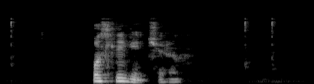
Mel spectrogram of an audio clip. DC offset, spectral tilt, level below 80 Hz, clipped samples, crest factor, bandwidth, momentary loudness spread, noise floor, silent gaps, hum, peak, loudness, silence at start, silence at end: under 0.1%; -5.5 dB/octave; -64 dBFS; under 0.1%; 26 dB; 9.4 kHz; 23 LU; -76 dBFS; none; none; -2 dBFS; -24 LUFS; 0.95 s; 1.35 s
